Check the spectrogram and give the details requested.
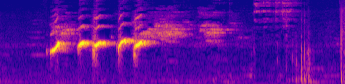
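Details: Singing cockatiel kept with a green parrot, giving four loud upslurred whistles in quick succession, a fainter warbled trailing note, then a few soft high chirps and a sharp click at the end.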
